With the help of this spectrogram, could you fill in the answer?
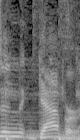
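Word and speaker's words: Gabbard: Boston Red Sox KAS gabber I'm told it rhymes with scabard right and they have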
